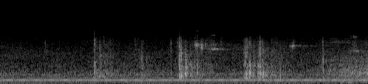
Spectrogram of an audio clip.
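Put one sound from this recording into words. A tennis ball is struck back and forth with sharp pops of the rackets.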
